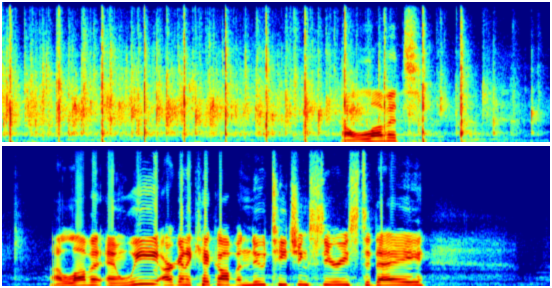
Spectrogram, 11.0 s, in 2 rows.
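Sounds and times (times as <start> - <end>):
audience clapping in rhythm: 0.0 - 5.8
speech: 3.4 - 4.3, 6.0 - 9.9.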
